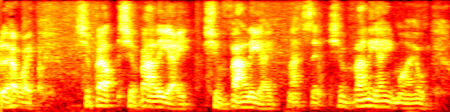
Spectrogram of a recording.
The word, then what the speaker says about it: Chevalier: that's kind of their chevrolet chevrolet chevrolet chevrolet cavalier chevrolet i can't remember you can't even remember how to say the bloody thing that's kind of they're mild anyway put it that way chevelle chevalier chevalier that's it valley a mile we got there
